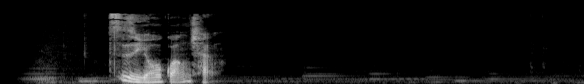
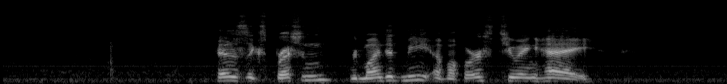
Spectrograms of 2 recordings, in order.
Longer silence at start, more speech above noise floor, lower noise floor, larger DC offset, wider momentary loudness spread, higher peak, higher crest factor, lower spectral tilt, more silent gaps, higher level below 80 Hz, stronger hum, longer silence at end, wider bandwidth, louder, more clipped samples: second, 0.4 s vs 2.15 s; first, 42 dB vs 33 dB; second, -57 dBFS vs -63 dBFS; neither; first, 21 LU vs 10 LU; first, 0 dBFS vs -14 dBFS; about the same, 22 dB vs 20 dB; about the same, -4.5 dB/octave vs -5.5 dB/octave; neither; first, -50 dBFS vs -72 dBFS; neither; first, 3.7 s vs 1.4 s; about the same, 12 kHz vs 12 kHz; first, -16 LUFS vs -30 LUFS; neither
